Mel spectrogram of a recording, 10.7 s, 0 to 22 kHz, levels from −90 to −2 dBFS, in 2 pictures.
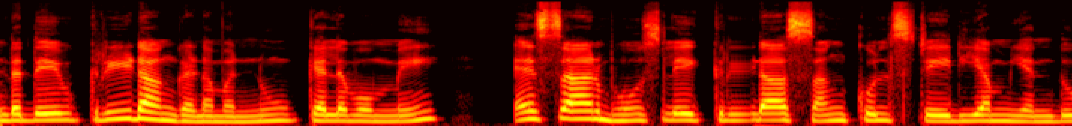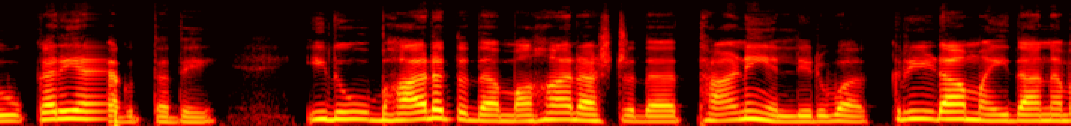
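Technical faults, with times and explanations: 3.65–3.77 s and 5.79–5.91 s, burst of packet loss: in each case about 100 ms of consecutive audio failed to arrive in time to be played. The receiver bridged the hole by extending the last received sound for roughly 90 to 100 ms and fading it down, so each gap is heard as a stretched, decaying continuation of the preceding sound. The audio then picks up further along, with that tenth of a second absent.
4.53–4.57 s and 7.59–7.65 s, short concealed packet loss: brief dropouts of 20 ms and then 40 ms missed the decoder. Each was filled by carrying the previous sound forward, from its pitch if voiced or as shaped noise if not, before blending back into the real signal. The result is a quick smear or wobble rather than a gap.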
